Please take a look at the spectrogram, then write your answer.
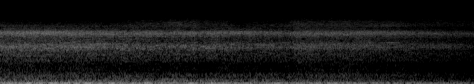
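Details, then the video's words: Steady summer drone of cicadas at Kasai Rinkai Park, Tokyo: an even, unbroken high hiss holding at a constant pitch and slowly fading, with low outdoor rumble underneath. "매미소리에 이끌려- / せみの声に引かれて-"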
